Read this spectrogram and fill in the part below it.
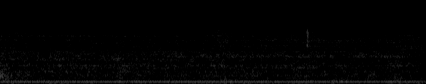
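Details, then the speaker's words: Noisy desktop PC after rerouting the power supply cable (likely 24-pin connector) that was touching the fan: only a faint low hum and soft airflow, no ticking or scraping; fan now quiet. "it's silent so the main problem here was that there was a cable the power supply cable probably the 24-pin connector that was making a contact with the fan when he got it assembled"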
